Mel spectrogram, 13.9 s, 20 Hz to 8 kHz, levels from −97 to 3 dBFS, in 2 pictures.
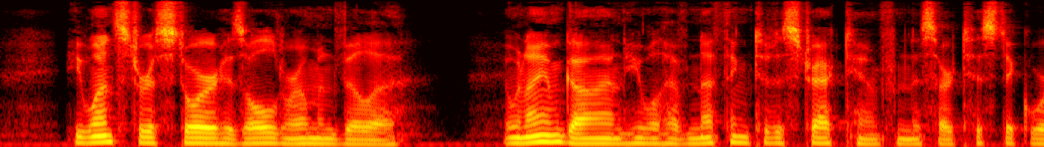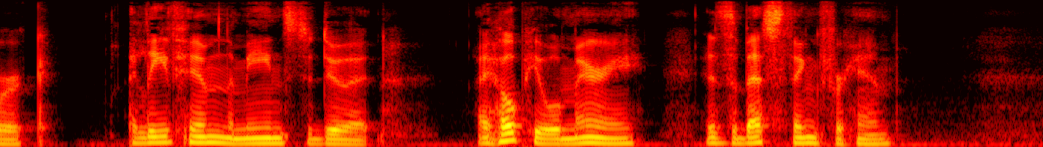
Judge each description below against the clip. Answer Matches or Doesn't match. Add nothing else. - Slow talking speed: Doesn't match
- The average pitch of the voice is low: Matches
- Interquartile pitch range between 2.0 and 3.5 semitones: Matches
